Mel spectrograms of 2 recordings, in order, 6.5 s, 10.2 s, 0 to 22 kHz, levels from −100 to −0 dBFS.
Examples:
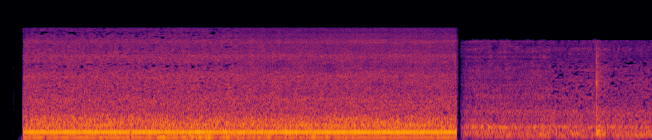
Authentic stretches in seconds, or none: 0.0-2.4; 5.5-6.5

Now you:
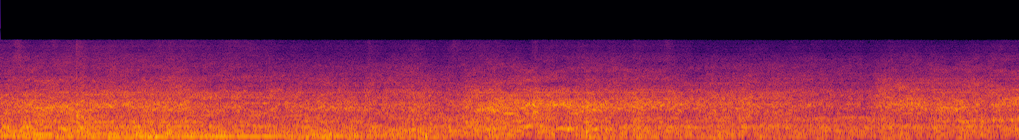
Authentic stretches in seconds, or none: none

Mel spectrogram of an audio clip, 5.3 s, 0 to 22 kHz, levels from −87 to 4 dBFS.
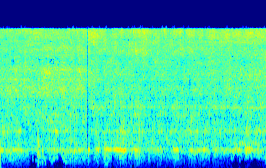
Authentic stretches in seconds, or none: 0.6-1.4; 4.6-5.3

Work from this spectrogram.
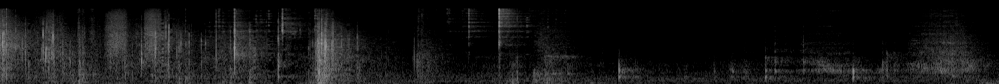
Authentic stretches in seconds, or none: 0.0-1.5; 5.9-7.0; 8.5-10.0

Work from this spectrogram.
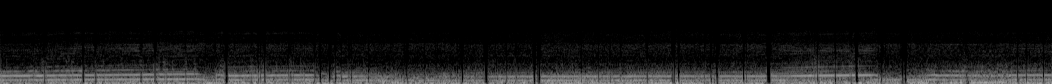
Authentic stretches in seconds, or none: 0.0-8.9; 10.1-10.5

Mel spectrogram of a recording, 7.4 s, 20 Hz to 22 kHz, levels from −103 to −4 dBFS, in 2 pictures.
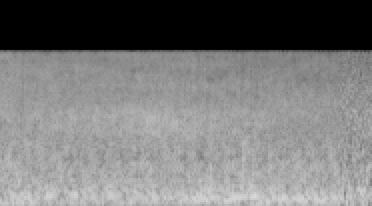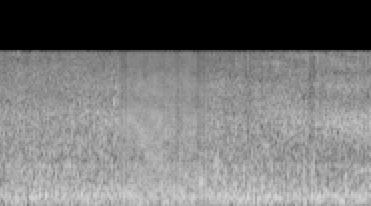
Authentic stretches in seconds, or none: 3.4-4.9; 5.8-7.4

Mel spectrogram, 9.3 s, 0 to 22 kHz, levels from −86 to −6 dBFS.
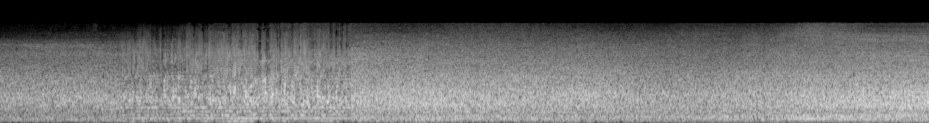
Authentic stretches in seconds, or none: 0.0-1.2; 3.5-9.3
